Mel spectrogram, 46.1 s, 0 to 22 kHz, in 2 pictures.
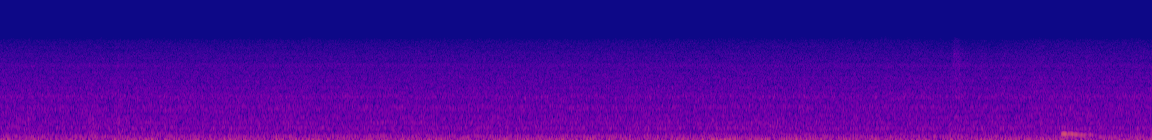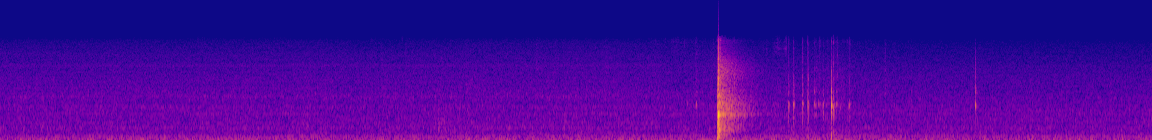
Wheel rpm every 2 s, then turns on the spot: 0, 0, 0, 0, 0, 0, 0, 0, 0, 0, 0, 0, 0, 0, 0, 0, 0, 0, 0, 0, 0, 0, 0.
none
